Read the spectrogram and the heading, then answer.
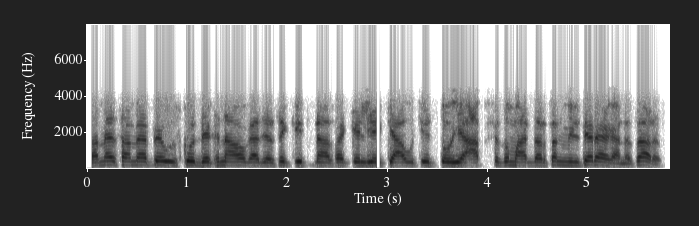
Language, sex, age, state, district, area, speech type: Hindi, male, 30-45, Bihar, Muzaffarpur, rural, conversation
